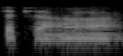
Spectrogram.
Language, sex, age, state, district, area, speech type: Dogri, male, 30-45, Jammu and Kashmir, Udhampur, urban, conversation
